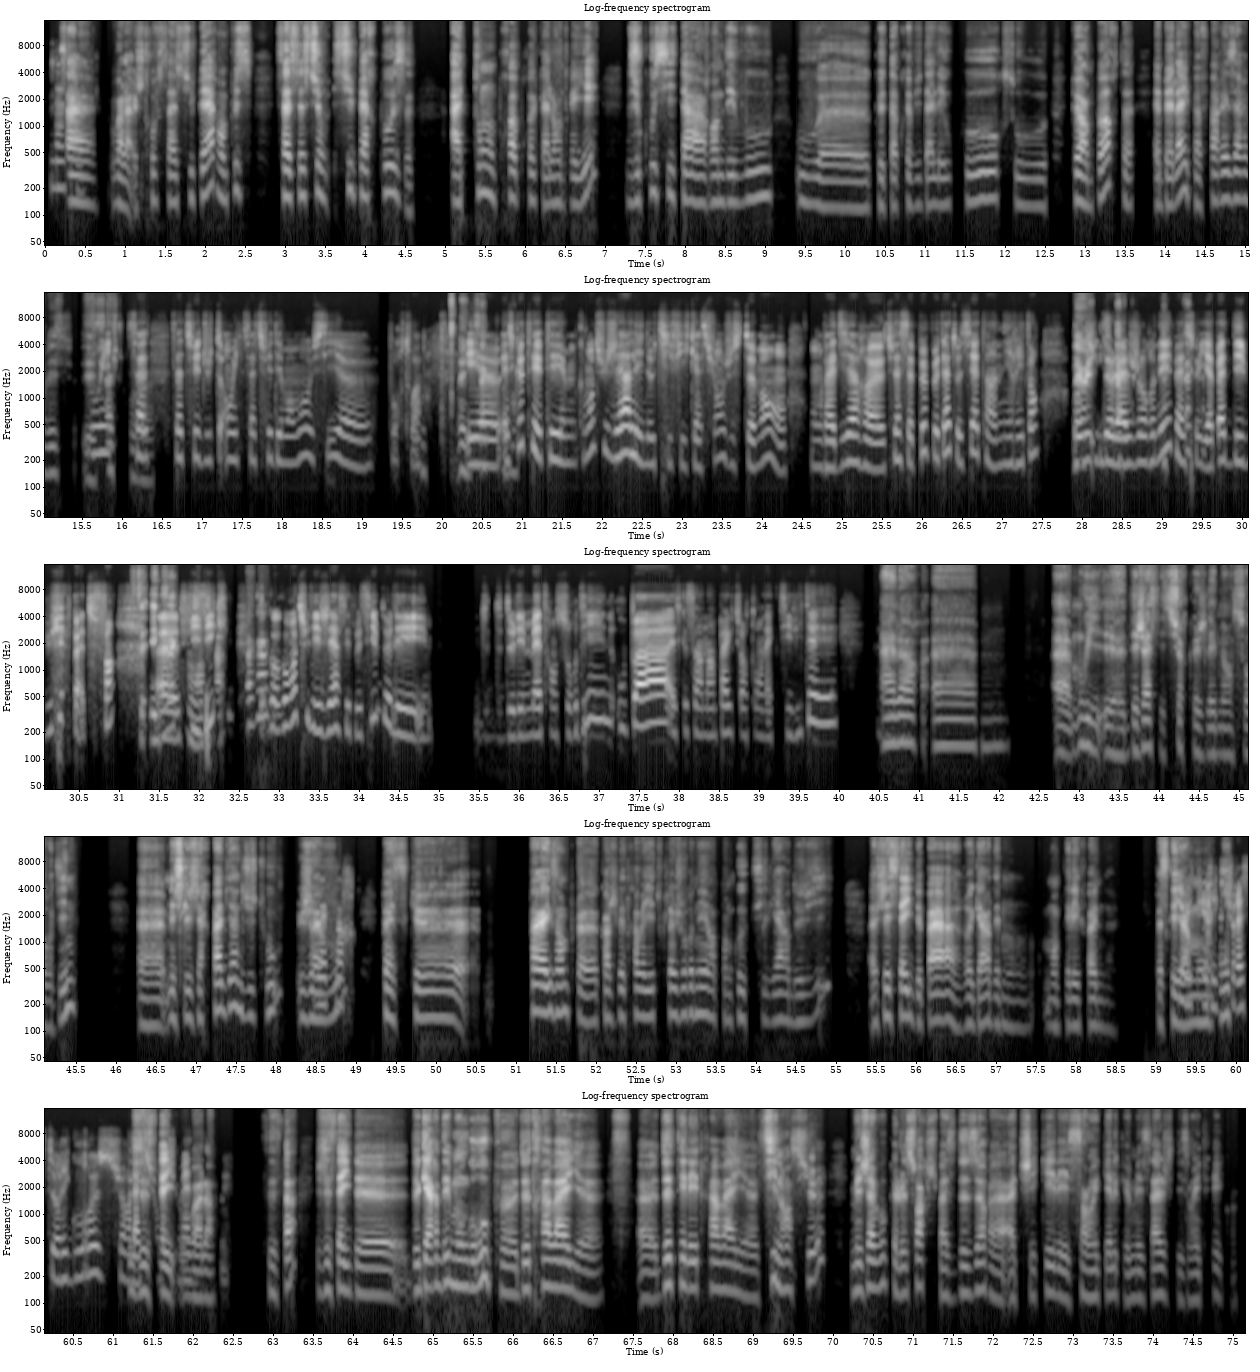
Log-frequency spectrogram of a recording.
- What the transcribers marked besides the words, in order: stressed: "ton"; laugh; tapping; chuckle
- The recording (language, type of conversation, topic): French, podcast, Quelle est ton expérience du télétravail et des outils numériques ?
